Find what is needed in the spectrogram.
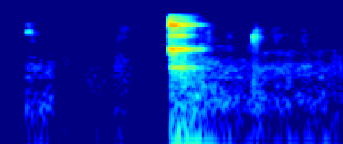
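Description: A single short, bright electronic chime about a second in, dying away within a few tenths of a second, followed by a faint click: a Google+ Hangouts alert tone.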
